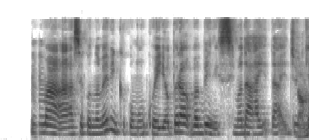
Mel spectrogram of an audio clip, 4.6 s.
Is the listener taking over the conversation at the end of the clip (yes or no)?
yes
